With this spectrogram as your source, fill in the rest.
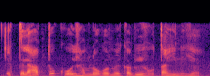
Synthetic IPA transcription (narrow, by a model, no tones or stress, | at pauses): ɪ̰k̚t̪ɪla̰ːbt̪okoːiɦɐmloːɡõmẽkɐbʱiɦoːt̪aɦinɐɦĩɦɛ̰ː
